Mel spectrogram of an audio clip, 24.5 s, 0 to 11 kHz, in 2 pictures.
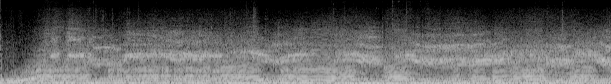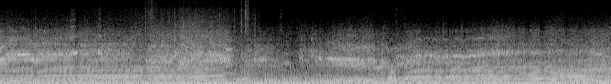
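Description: BMW E92 M3's 4.0-litre V8 driven hard from inside the cabin, its revs climbing and dropping again and again through gear changes and corners, with the tyres squealing as the car slides.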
